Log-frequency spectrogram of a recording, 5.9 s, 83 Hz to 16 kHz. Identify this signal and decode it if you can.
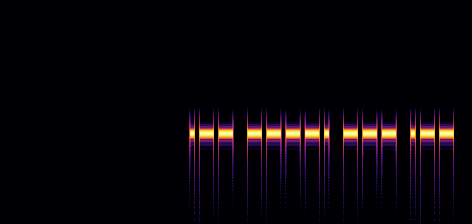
Morse code, heard as a keyed tone, about 20 wpm, 700 Hz. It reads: W9OW
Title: USA Call Signs - 4 Characters - Repeated 2x - 20wpm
